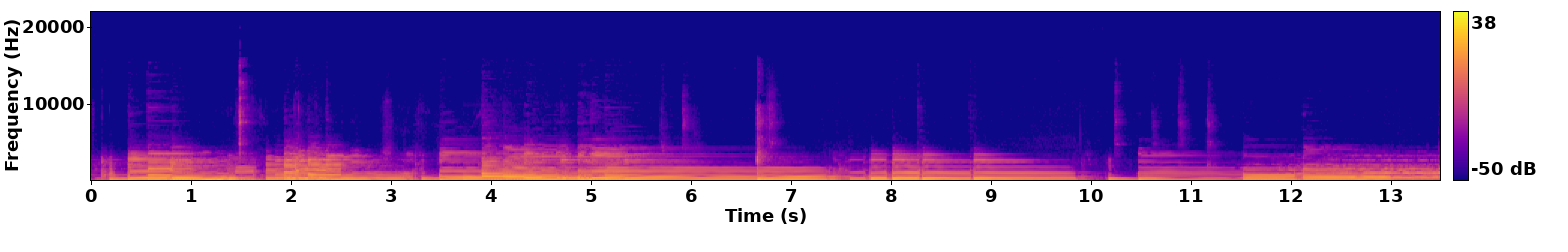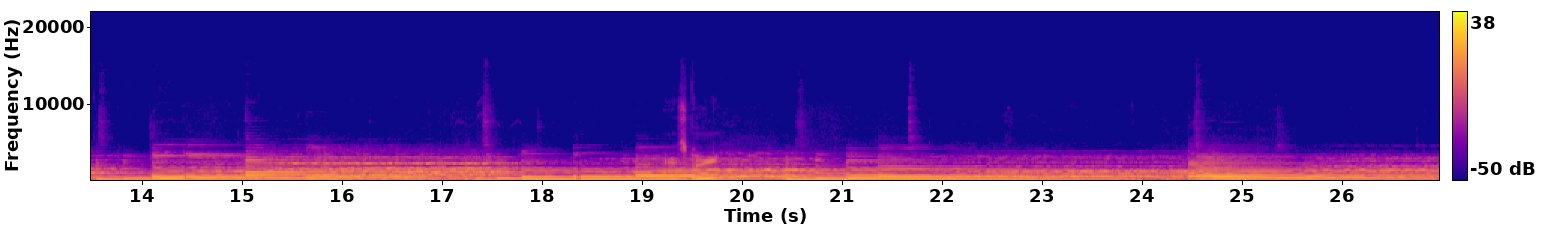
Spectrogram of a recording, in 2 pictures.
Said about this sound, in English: So any weirdo sounds you get out of your pedal board?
